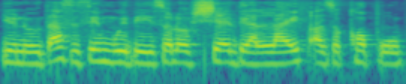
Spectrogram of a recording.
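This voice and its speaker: A woman is talking. Her tone is animated. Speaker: YouTube vlogger. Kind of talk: casual vlog monologue. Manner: fast.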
